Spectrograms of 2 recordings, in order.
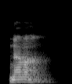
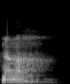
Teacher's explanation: You're not actually using, it's not, you're not saying a particular Ha syllable. It's not like Ha in Hindi. It's not like that. It's an exhalation which sounds like a Ha.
